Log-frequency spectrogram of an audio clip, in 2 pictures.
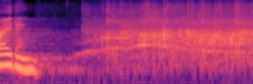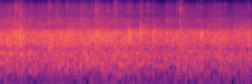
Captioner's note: audience applauds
